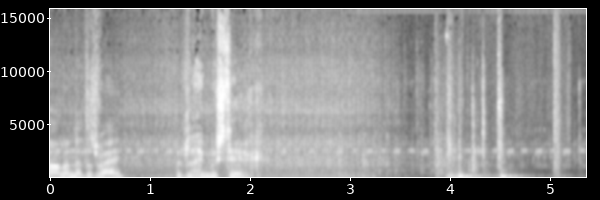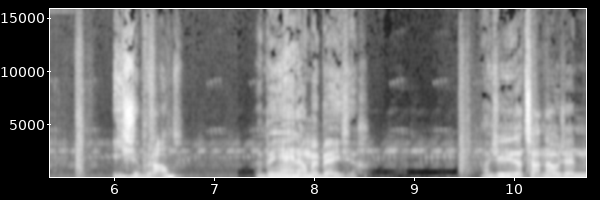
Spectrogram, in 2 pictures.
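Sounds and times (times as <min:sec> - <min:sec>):
speech: 0:00.0 - 0:02.2, 0:06.1 - 0:06.8, 0:07.4 - 0:08.6, 0:09.7 - 0:10.7
car engine idling: 0:00.0 - 0:04.9.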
